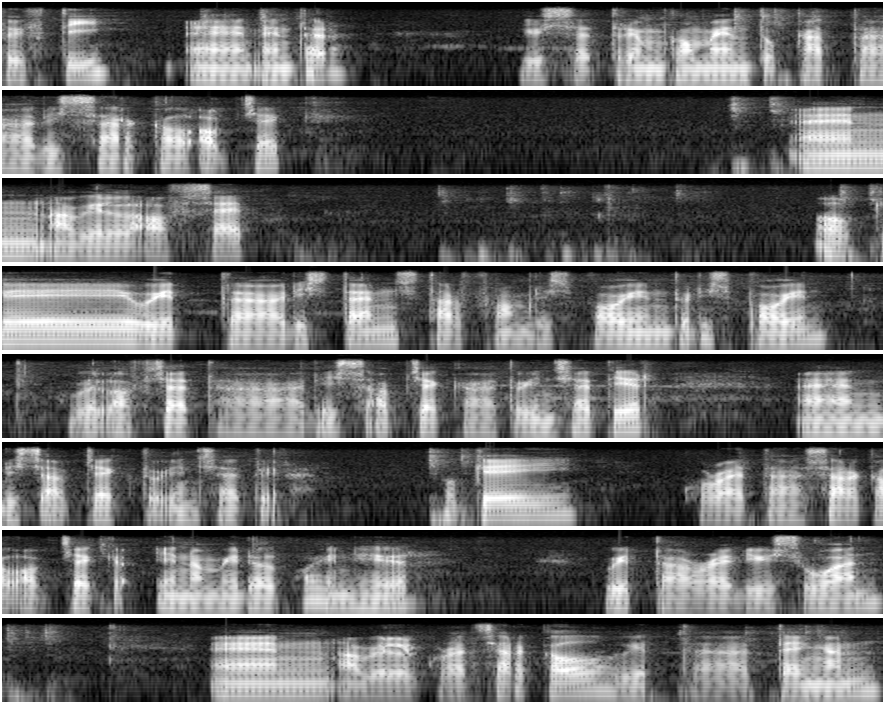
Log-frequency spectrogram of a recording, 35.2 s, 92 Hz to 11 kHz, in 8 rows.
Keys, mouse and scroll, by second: 0.0-1.1 typing, 1.7 middle click, 3.0-3.5 typing, 4.1 click, 5.1-5.6 scroll up 1, 6.2 click, 7.8 space, 8.1-8.5 scroll down 1, 8.5 middle click, 9.3 middle click, 10.0-11.6 typing, 12.8 space, 14.4-15.9 scroll up 1, 15.9 click, 19.3 click, 24.0 space, 25.0 middle click, 25.5 c, 26.5 space, 28.4 click, 30.1 1, 30.7 space, 31.7 middle click, 32.9-35.2 typing.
